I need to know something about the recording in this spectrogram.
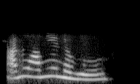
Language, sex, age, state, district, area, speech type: Bengali, female, 18-30, West Bengal, Darjeeling, urban, conversation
